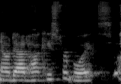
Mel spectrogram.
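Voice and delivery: ordinary talk, nothing marked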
